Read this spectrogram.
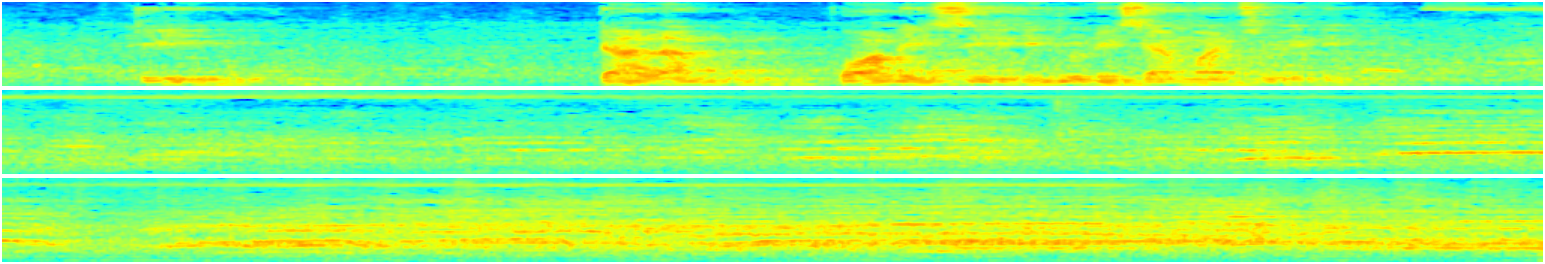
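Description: A young man speaks with animation into a microphone over a loudspeaker.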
